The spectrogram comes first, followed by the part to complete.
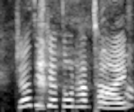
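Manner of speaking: mocking, teasing, high, loud, laughing.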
